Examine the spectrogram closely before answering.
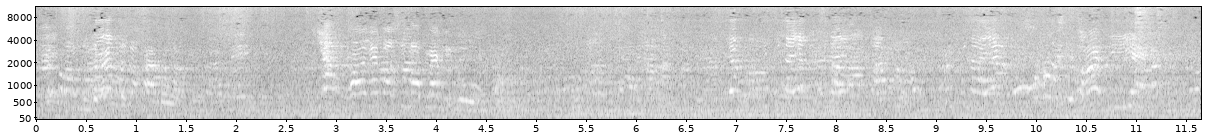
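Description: Young women talk and chatter nearby with animation.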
